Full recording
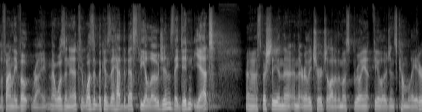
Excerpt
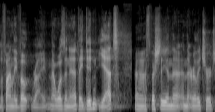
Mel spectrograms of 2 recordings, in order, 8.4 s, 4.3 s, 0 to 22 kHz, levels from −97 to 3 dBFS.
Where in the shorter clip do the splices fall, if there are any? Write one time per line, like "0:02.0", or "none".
0:01.6
0:02.6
